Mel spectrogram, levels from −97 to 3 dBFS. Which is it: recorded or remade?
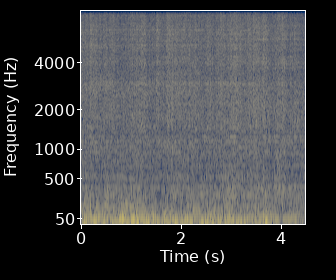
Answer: recorded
